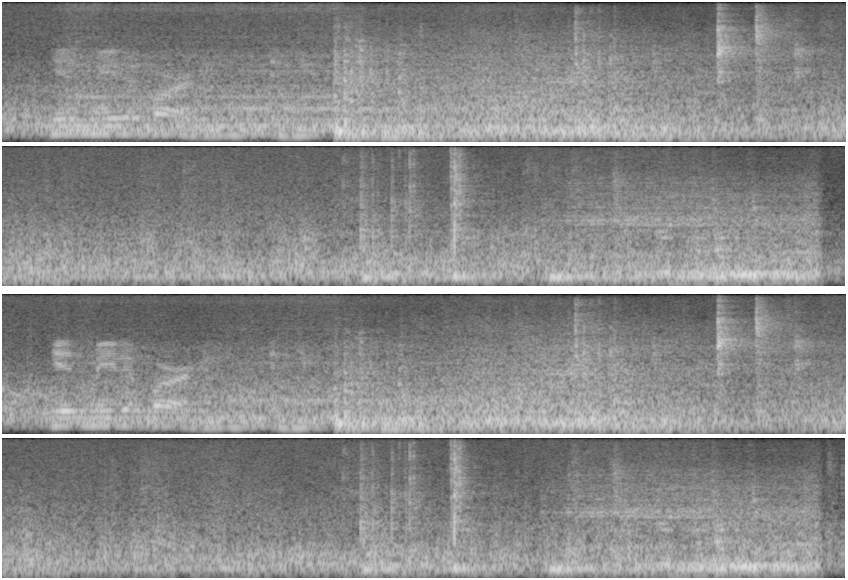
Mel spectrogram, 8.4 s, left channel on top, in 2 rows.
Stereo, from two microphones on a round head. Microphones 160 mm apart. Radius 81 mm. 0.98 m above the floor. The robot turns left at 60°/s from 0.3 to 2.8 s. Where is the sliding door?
65° left, 0.5 m; by 8.3 s 5° right, 0.5 m.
